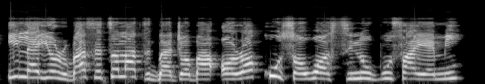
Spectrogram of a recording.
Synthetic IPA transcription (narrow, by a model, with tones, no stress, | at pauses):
i˦lɛ˧jo˧ɾu˨ba˨˦se˦tã˦la˦˨ti˨˧ɡ͡ba˨d͡ʒɔ˧ba˧ɔ˧ɾɔ˦ku˦˨sɔ˧wɔ˦˨si˨˦nũ˦u˧bũ˦fa˦jɛ˧mĩ˦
